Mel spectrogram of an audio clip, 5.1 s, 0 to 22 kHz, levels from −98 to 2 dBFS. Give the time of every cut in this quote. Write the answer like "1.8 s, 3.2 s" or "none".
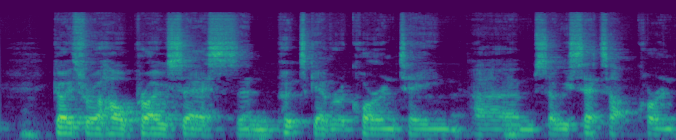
none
